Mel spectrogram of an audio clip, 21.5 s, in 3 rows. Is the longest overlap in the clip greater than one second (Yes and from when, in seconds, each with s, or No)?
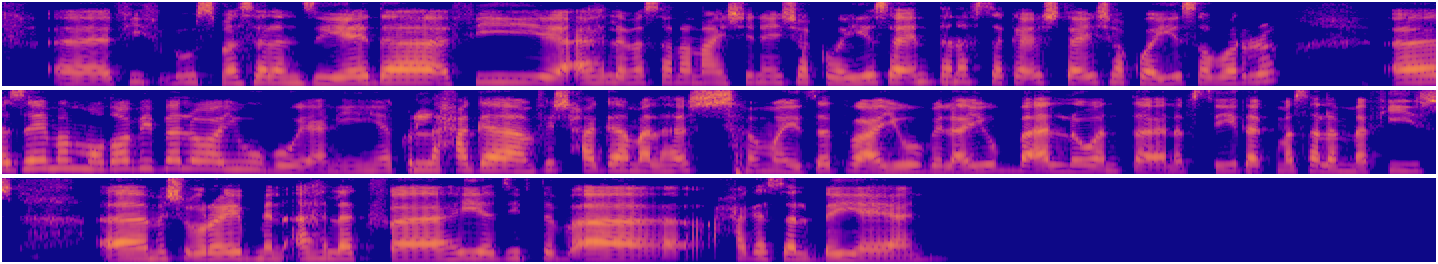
No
